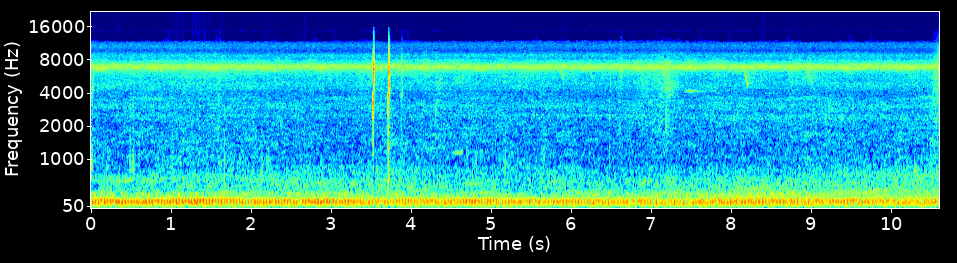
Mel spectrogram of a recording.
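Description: A steady low motor hum, with a steady high whine above it and two sharp clicks about three and a half seconds in.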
